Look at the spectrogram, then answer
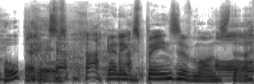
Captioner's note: laughing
